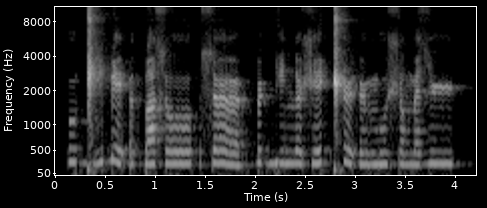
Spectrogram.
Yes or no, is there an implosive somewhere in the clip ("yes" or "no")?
yes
